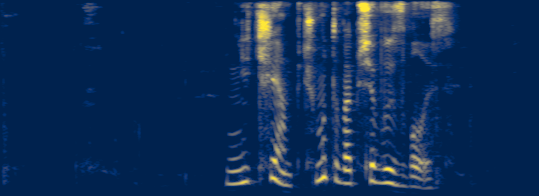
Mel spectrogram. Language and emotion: Russian, angry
